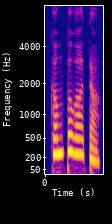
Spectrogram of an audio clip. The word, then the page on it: ಕಂಪವಾತ: kampavāta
